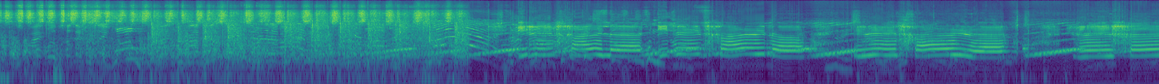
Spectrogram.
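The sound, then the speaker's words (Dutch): A loud wailing alarm siren rises and falls in repeating sweeps on an island as a strong wind picks up, preceded by a few seconds of dense, noisy commotion that cuts off abruptly before the siren takes over. “Dat alarm ging ook al.”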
